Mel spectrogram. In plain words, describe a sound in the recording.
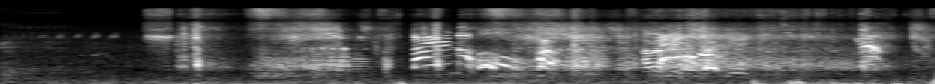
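Cartoon battle sounds clash and whoosh.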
